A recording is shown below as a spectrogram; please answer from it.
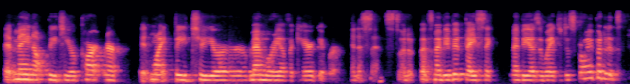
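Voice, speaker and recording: A woman's voice: mid-range voice, fairly even intonation, brisk, hardly any pauses. A woman moderating a webinar discussion, thinking aloud in a reflective, conversational way and often adding tag questions.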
